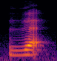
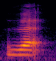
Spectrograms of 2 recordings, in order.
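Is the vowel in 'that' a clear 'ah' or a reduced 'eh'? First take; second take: reduced eh; reduced eh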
